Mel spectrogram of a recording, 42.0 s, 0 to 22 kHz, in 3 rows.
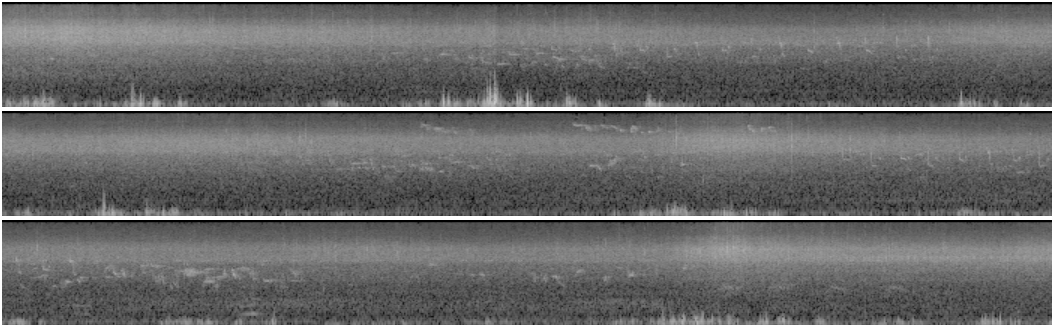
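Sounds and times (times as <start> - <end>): wind gusts on microphone: 0.0 - 2.8, 4.0 - 9.2, 12.7 - 19.9, 22.1 - 25.0, 25.6 - 42.0
wind: 0.0 - 42.0
small birds chirping: 17.2 - 42.0.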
